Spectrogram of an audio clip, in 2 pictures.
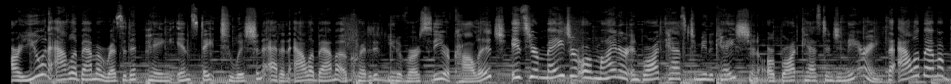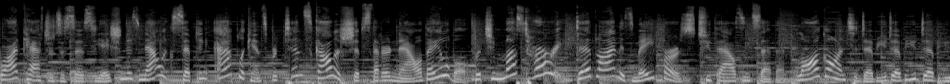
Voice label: Female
